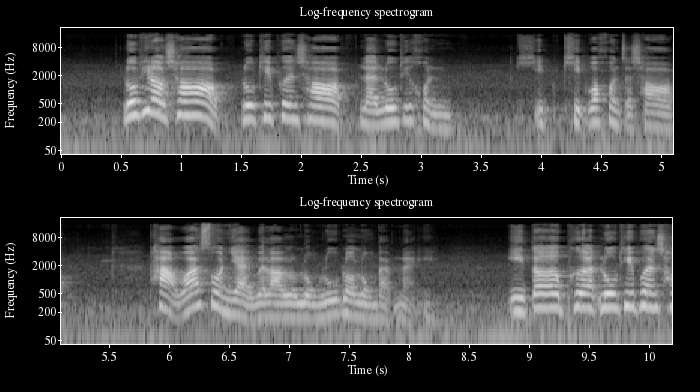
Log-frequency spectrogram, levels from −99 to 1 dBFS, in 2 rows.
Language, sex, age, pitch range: Thai, female, 20-39, 160-240 Hz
